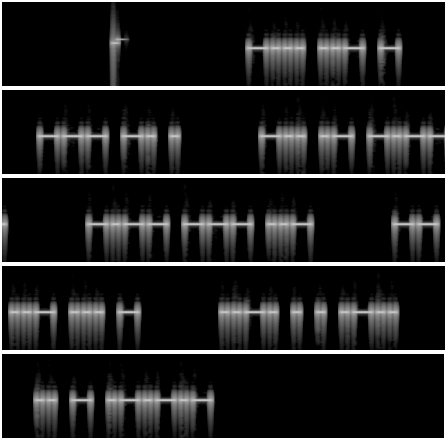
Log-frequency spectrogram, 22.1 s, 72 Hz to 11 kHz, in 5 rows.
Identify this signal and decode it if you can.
Morse code, heard as a keyed tone, about 20 wpm, 700 Hz. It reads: BUT ONE DAY YOU MUST FEEL IT.
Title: 2x Word-Spacing - Sentences from Top 400 Words - 20wpm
